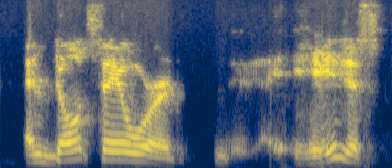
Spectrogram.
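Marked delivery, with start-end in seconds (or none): none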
